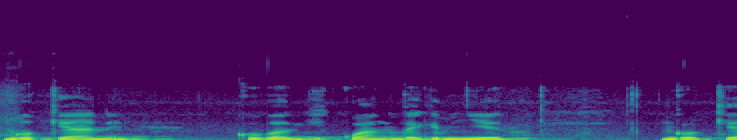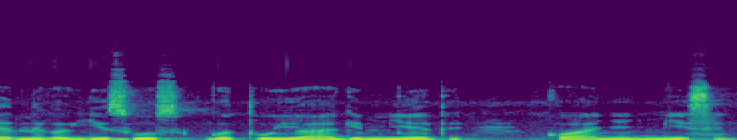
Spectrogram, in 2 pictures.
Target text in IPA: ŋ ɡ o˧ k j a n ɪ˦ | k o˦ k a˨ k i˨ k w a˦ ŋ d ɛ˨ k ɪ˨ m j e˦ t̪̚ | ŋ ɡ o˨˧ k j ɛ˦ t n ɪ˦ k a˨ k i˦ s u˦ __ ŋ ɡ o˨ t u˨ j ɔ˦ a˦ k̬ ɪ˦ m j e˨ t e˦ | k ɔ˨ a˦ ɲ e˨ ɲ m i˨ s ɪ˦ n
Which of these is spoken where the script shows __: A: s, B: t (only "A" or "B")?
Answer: A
